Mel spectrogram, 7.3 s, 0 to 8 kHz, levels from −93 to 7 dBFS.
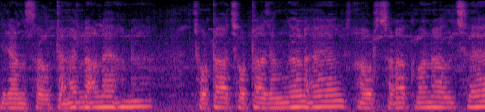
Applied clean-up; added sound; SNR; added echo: none; none; none; reverberation time 0.2 s.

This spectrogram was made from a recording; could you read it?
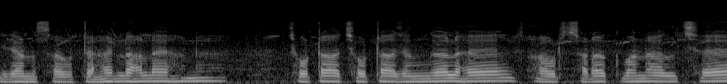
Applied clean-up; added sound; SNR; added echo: none; none; none; none.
